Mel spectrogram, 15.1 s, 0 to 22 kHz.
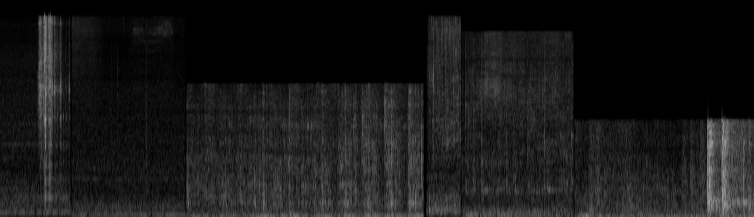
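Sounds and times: toy motor whirring through gears: 3.8 - 11.5.

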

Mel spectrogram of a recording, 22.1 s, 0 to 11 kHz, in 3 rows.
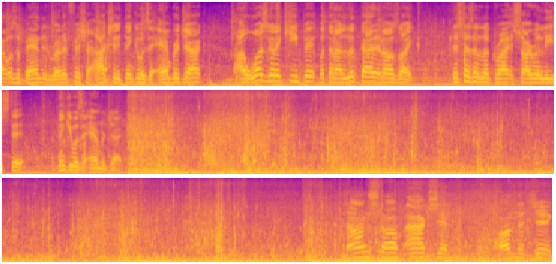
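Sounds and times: water slapping against hull: 0.0 - 22.0
wind rushing over microphone: 7.6 - 22.0.

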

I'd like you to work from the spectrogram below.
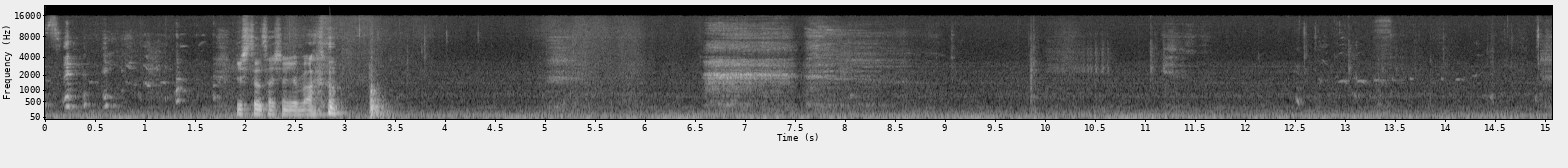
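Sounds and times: low room hum: 0.0 - 15.0
person exhaling through nose: 6.6 - 8.8.

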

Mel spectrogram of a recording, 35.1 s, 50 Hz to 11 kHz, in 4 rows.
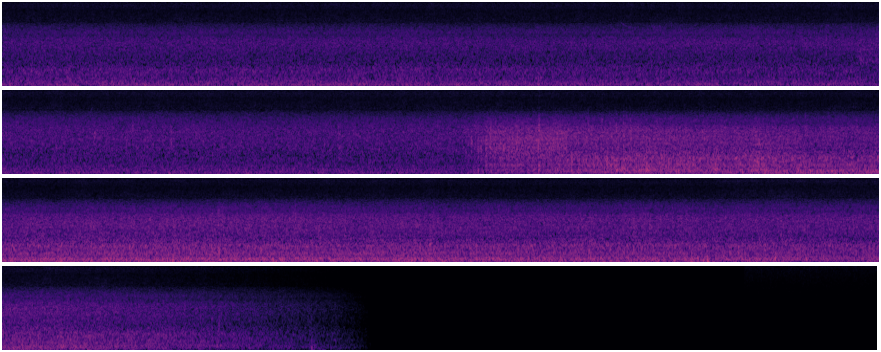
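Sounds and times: snow avalanche rushing rumble: 13.4 - 28.9.

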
